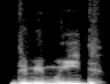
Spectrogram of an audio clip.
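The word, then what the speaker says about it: demi-muid: And it's pronounced dimweed.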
